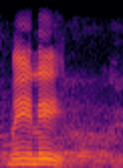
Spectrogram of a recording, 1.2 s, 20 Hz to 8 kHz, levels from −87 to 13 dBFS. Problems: continuous background conversations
